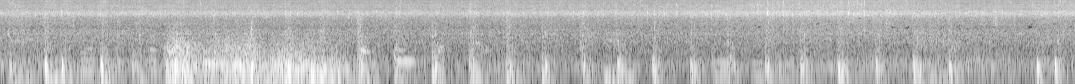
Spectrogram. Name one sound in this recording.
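Footsteps tread through grass at a steady walking pace.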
